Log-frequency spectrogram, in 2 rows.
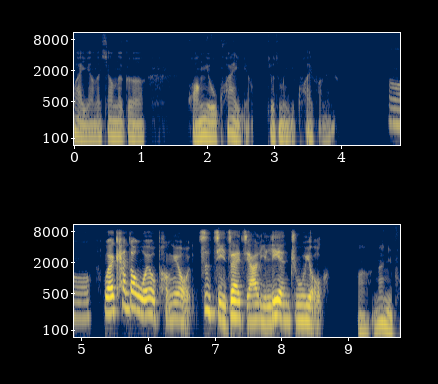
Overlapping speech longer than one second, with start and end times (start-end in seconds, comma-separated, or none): none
